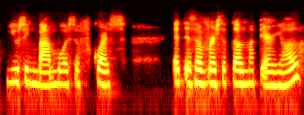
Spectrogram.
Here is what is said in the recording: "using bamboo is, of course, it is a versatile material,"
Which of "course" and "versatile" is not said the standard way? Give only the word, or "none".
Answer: none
